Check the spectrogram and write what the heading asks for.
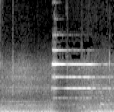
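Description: A bell-like chime from the hall's loudspeakers sounds suddenly about a second in and rings on, over a faint murmur in the hall.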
